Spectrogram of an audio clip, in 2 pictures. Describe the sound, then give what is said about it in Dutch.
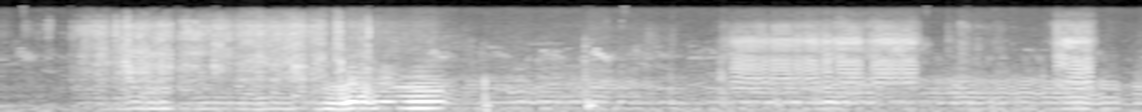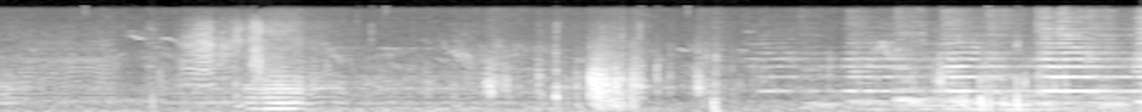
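Bumblebees buzz around wild flowers, a steady low droning hum that swells and fades as the insects move, continuing unbroken through the whole stretch with scattered other faint outdoor sounds beneath. “Nu luisteren we nog even. Waar is nog een hommel die mee wil werken? Doe nog eens even je best. Ja, hier.”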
